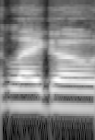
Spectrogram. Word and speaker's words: Lego: been through this steo the correct way to say Lego is just Lego not Lego because I was saying Legos to Kelly for the longest time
